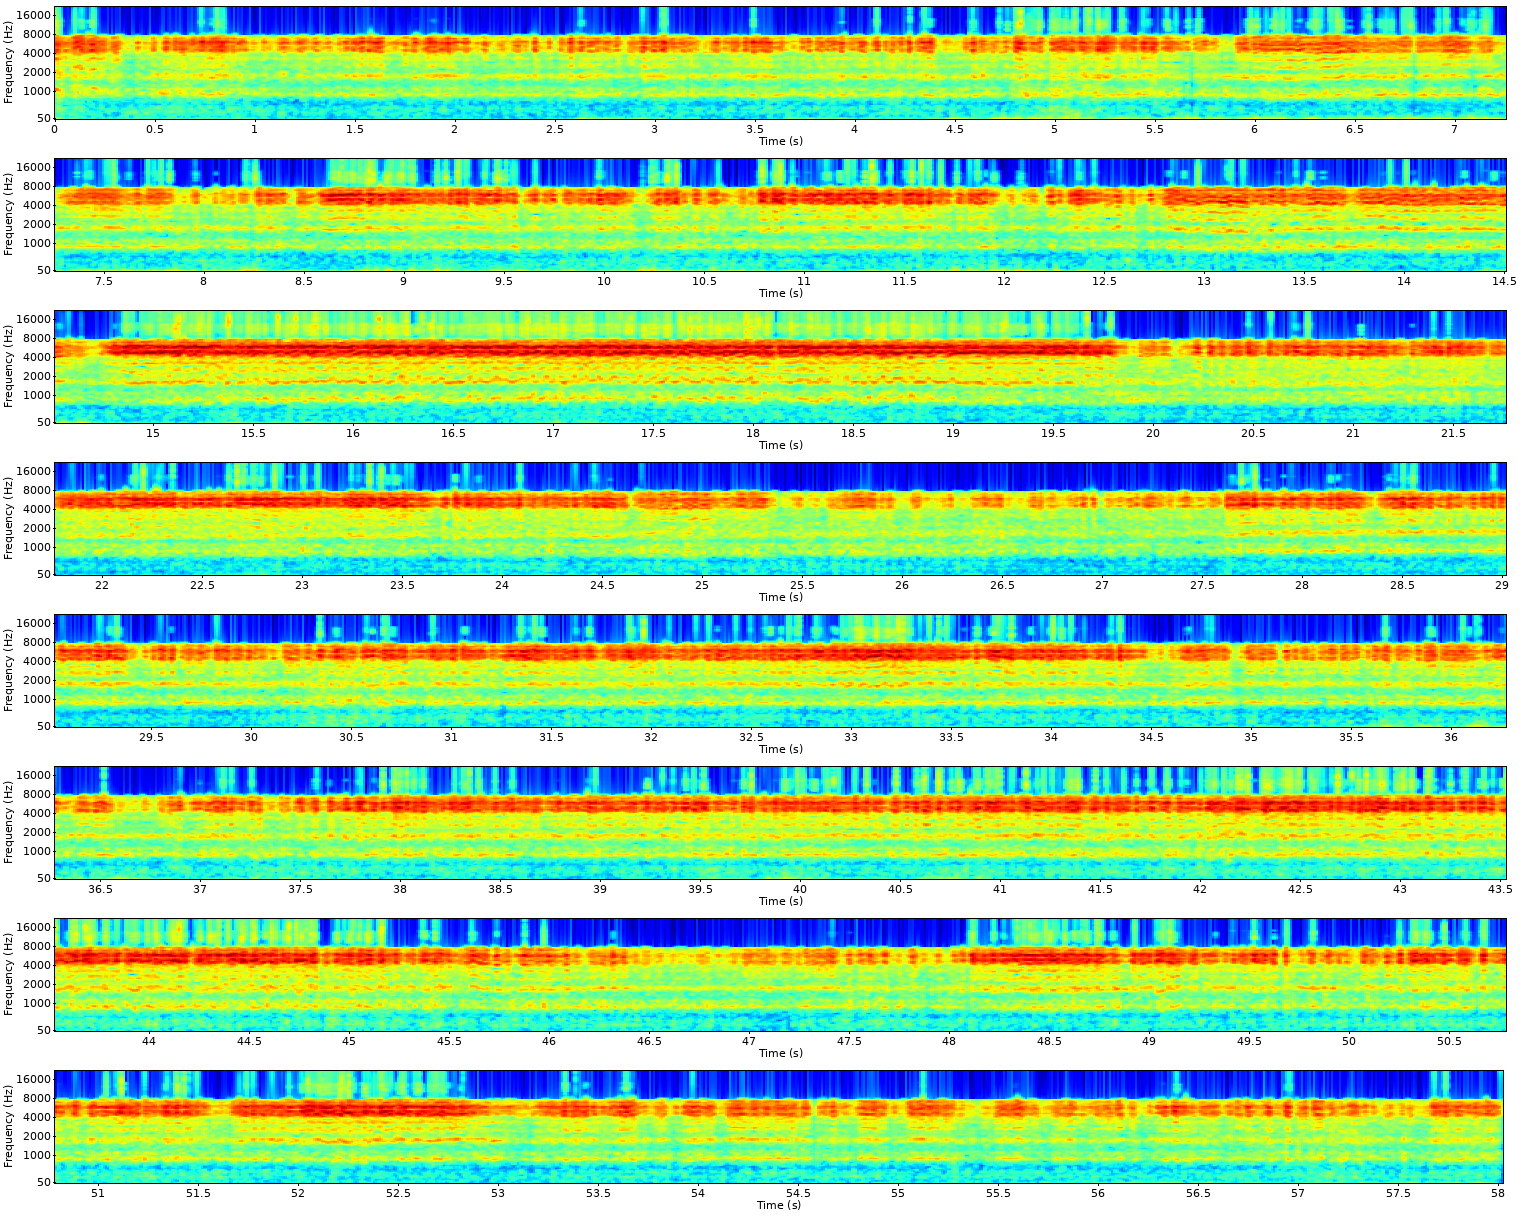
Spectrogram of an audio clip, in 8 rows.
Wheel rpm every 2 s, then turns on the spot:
250, 230, 230, 230, 230, 230, 230, 210, 190, 200, 200, 200, 200, 200, 230, 230, 230, 230, 230, 230, 230, 230, 230, 230, 230, 230, 220, 240, 230.
none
